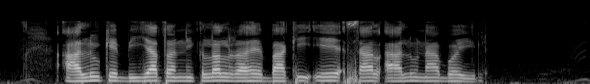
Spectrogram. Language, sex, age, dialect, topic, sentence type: Bhojpuri, female, 51-55, Southern / Standard, agriculture, statement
